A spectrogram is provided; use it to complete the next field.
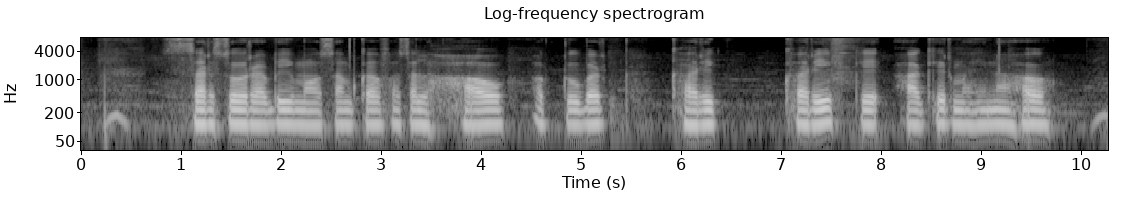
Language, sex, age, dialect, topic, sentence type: Bhojpuri, male, 18-24, Western, agriculture, question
